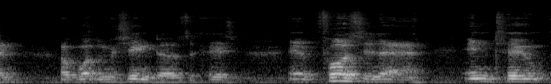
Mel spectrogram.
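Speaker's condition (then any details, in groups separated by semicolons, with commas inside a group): MND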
